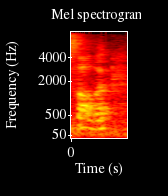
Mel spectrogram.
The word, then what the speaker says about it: Southwark: So the cathedral on the left-hand side, I know it's spelled Southwark, but it's still pronounced Southwark, is over 700 years old.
